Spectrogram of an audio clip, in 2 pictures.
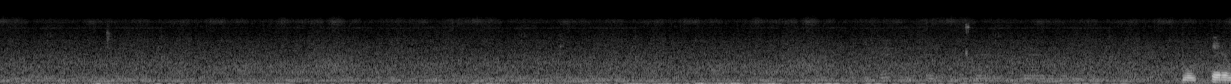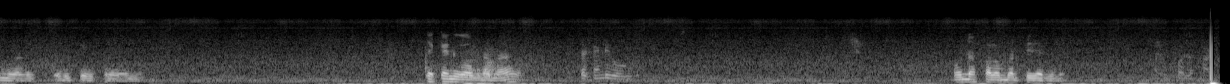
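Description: An airplane engine drones steadily.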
